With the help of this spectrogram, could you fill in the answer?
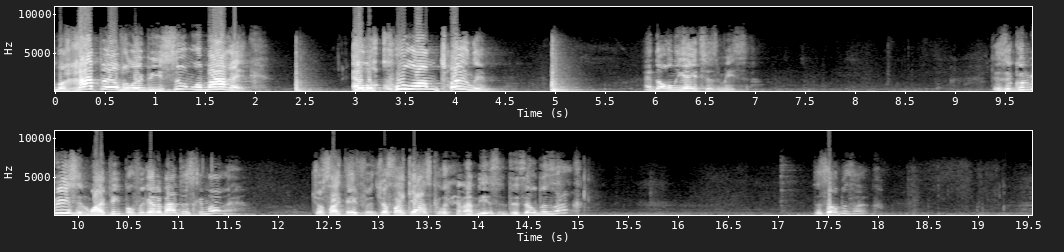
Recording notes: Shiur recorded in Yeshivas Ohr Reuven, Monsey, NY.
